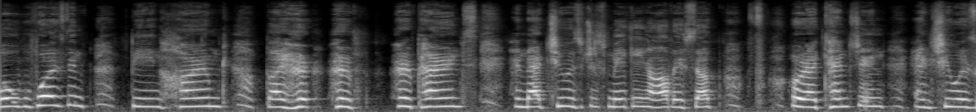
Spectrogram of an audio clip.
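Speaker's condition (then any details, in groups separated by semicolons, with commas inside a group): Cerebral palsy, severe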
